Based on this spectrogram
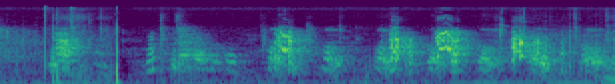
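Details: A caged male chukar gives a run of harsh, clucking chuck notes, about three or four a second, heavier than the female's thinner call, which helps tell the sexes apart. Two sharp knocks open the clip over faint background noise.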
